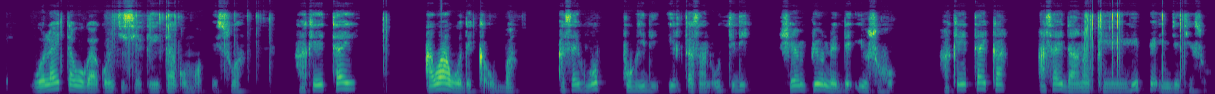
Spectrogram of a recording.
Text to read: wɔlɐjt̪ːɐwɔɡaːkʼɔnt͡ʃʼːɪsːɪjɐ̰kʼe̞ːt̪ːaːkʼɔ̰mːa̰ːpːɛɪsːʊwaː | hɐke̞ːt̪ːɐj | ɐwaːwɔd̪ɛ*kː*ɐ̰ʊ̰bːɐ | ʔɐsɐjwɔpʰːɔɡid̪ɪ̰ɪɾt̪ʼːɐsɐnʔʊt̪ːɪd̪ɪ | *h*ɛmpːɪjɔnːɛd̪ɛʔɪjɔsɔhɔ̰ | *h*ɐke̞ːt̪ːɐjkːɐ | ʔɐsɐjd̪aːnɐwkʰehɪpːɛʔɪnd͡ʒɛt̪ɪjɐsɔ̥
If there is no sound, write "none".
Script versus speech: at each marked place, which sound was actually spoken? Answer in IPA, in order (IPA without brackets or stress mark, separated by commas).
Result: kː, ʃ, h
